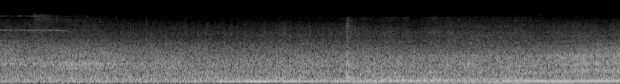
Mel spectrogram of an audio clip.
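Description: A vehicle engine idles with a low, steady hum.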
